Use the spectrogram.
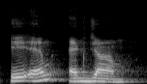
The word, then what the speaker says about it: exam: तो next EXAM, तो यहाँ पे ज का जो है एक्स जो है उच्चारण करेगा EXAM एग्जाम, एग्जाम।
